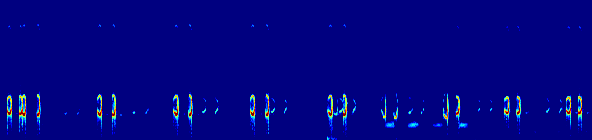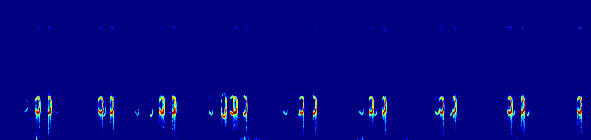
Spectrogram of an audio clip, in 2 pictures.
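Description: Rain quail calling: a sharp, high double note repeated steadily about every second and a half.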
